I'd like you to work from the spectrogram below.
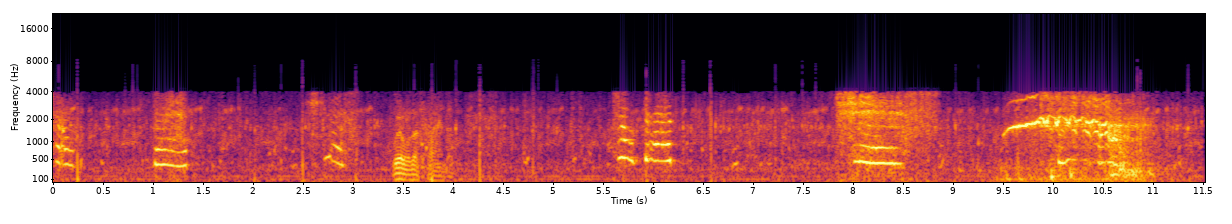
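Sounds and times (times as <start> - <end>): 
horse hooves clopping and shuffling: 0.0 - 11.5
speech: 3.4 - 4.2
horse neighing: 9.5 - 11.4.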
